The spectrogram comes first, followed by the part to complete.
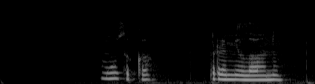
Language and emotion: Russian, sad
